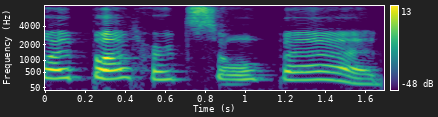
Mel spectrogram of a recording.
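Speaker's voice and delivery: very high, drawn-out, slow, tearful sobbing voice. Retelling a son coming in at night, imitating Emmett crying. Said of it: "he's crying".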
